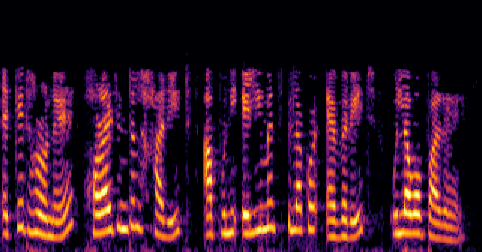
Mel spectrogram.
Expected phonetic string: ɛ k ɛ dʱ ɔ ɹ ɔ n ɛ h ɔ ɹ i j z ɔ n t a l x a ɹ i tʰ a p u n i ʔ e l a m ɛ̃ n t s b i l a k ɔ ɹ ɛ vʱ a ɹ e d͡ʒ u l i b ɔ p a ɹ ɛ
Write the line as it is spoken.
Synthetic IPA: ɛ k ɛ dʱ ɔ ɹ ɔ n ɛ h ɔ ɹ a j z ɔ n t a l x a ɹ i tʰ a p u n i ʔ e l i m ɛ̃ n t s b i l a k ɔ ɹ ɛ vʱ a ɹ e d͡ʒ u l a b ɔ p a ɹ ɛ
